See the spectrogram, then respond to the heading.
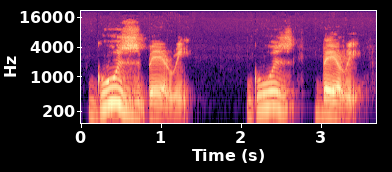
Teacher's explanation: We make both the same. So what we do, we voice the S. We pronounce it za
